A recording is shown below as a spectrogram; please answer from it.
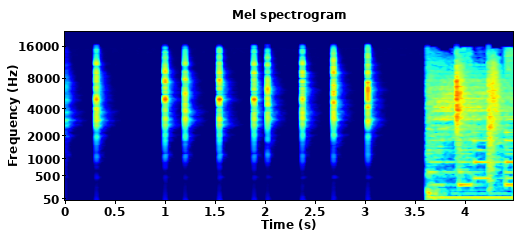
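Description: A run of about ten short, dry, wood-block-like clicks at uneven spacing with silence between them, then background music comes in sharply about three and a half seconds in.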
